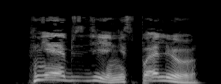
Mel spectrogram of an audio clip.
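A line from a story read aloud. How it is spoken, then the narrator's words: Lazy. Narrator (Russian): лениво ответил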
